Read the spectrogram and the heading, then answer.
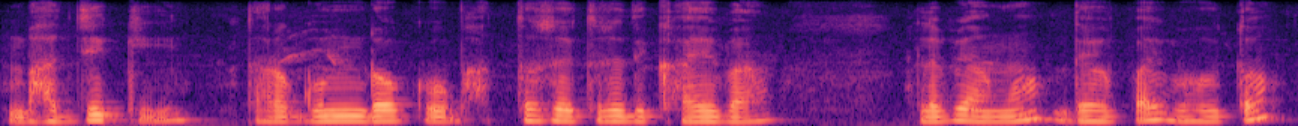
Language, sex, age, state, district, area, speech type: Odia, male, 30-45, Odisha, Malkangiri, urban, spontaneous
